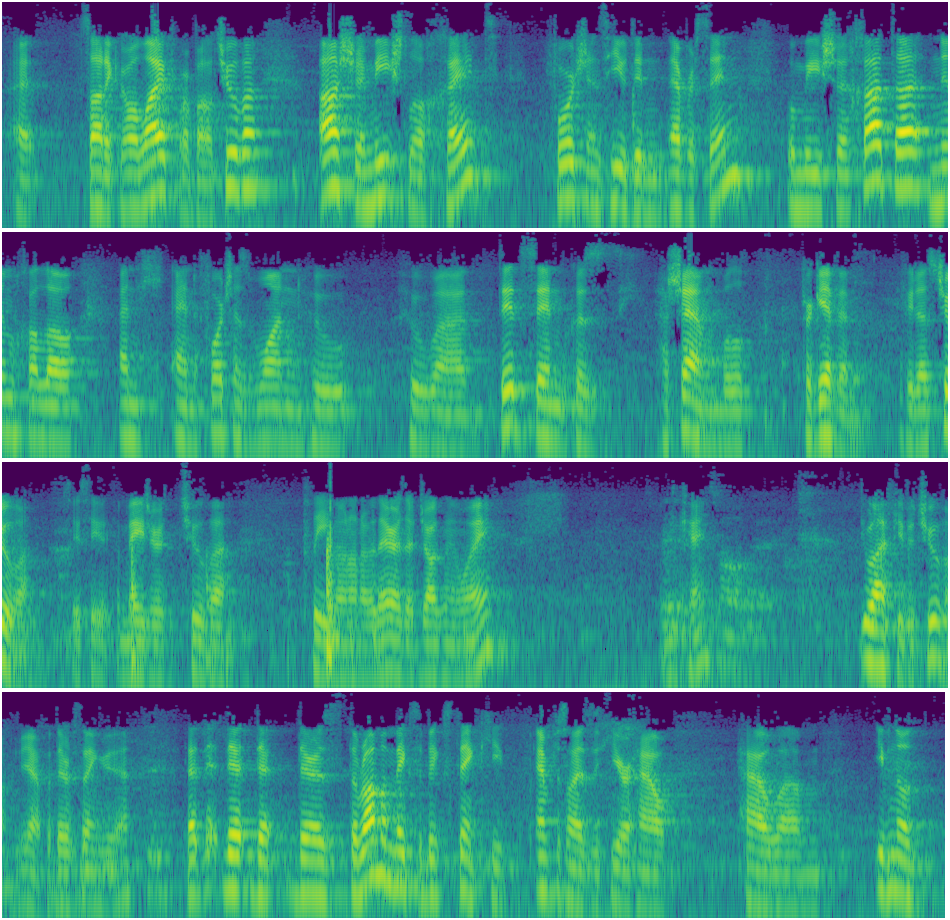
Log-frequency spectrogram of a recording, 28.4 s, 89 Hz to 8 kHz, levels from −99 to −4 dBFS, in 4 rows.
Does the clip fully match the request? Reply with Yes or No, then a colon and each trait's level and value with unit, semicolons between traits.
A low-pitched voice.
Yes: low, 125 Hz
